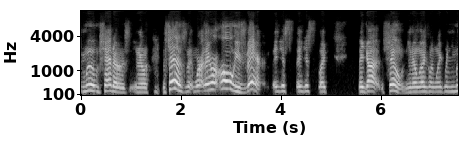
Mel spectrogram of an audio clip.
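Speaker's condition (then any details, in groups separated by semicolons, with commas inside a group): Cerebral palsy; from birth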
